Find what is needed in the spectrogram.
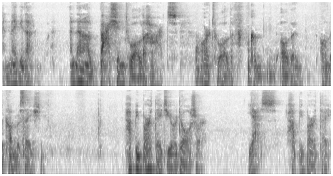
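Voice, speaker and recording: In a whisper, a man talks fairly slowly, with long pauses that come often. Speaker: livestream host reading poetry. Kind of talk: casual chat. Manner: soft-spoken.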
